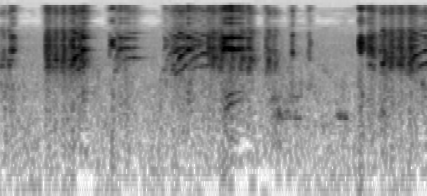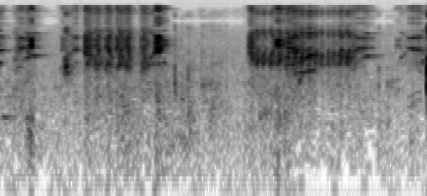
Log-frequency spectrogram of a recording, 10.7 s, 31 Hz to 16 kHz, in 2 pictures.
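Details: A song thrush fledgling, found on 12 June 2012 after leaving the nest too early (presumably disturbed, e.g. by a cat) and kept at a wild bird rescue station, gives harsh, hissing squawks in repeated bursts of a second or so.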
